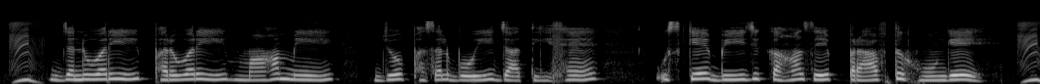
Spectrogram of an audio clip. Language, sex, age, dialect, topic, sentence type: Hindi, female, 25-30, Garhwali, agriculture, question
